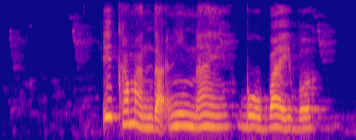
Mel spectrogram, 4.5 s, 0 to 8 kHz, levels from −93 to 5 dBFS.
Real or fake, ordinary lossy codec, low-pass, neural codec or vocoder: fake; Opus, 32 kbps; 7.2 kHz; codec, 16 kHz, 8 kbps, FreqCodec, larger model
